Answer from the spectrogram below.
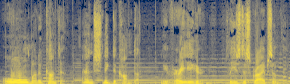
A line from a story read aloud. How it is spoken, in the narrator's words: The king ordered in a sweet voice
